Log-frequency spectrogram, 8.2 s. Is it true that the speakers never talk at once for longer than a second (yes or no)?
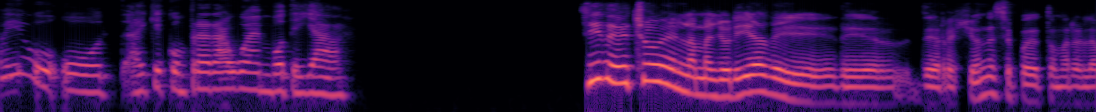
yes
